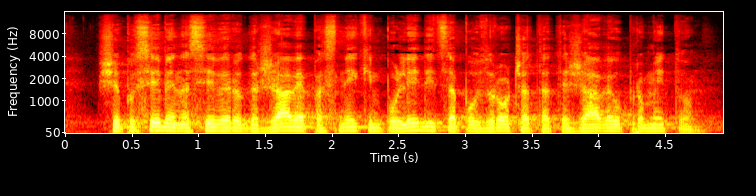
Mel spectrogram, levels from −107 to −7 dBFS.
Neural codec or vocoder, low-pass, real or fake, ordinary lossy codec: vocoder, 44.1 kHz, 128 mel bands every 512 samples, BigVGAN v2; 14.4 kHz; fake; AAC, 64 kbps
